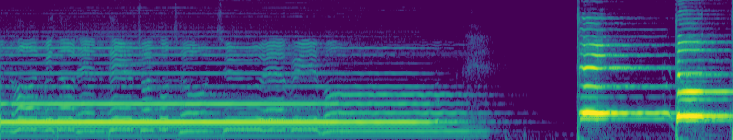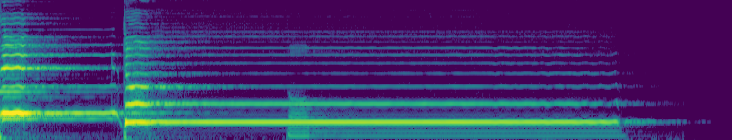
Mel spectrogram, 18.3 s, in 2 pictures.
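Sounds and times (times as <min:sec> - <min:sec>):
SATB choir singing with predominant soprano: 0:00.0 - 0:05.8, 0:07.2 - 0:09.8.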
